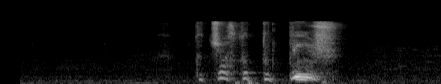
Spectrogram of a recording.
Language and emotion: Russian, angry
